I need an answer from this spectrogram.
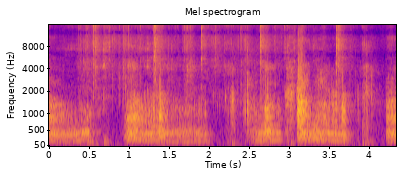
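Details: Tricolor Cavalier King Charles Spaniel named Louis Philipp, a pet in Munich, Germany, makes a string of throaty, harmonic grumbling growls in uneven bursts about half a second apart, with brief quiet gaps between.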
